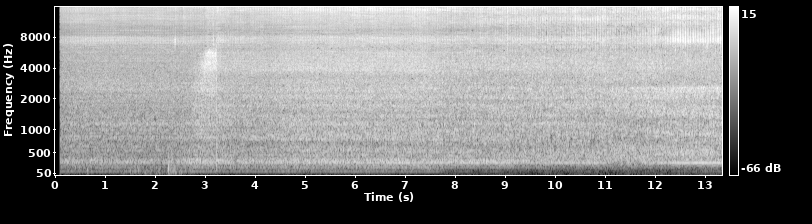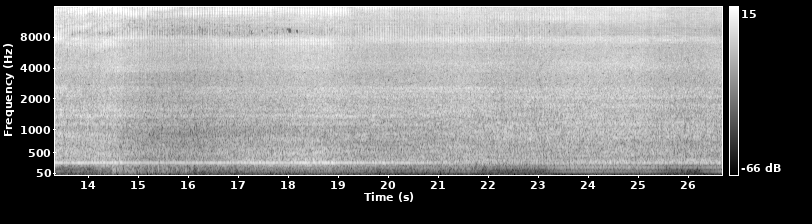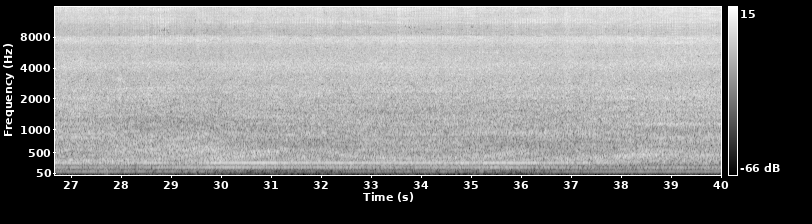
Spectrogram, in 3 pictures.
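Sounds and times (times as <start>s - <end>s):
rushing air: 2.5s - 3.8s
fan motor hum: 11.3s - 40.0s.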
